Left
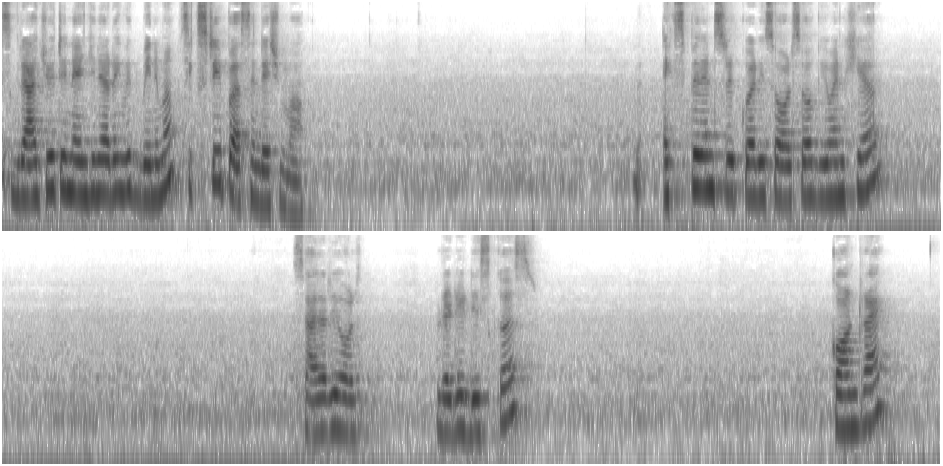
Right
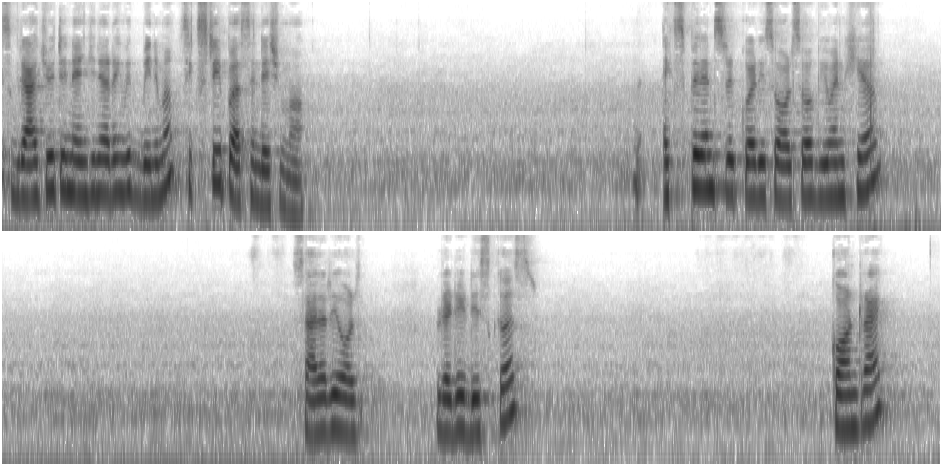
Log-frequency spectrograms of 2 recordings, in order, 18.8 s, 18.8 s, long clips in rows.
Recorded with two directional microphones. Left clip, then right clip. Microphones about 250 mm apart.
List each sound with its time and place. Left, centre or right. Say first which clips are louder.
0.0 s a woman's voice: right 5 dB; centre
6.6 s a woman's voice: right 6 dB; centre
12.4 s a woman's voice: right 7 dB; right
17.6 s a woman's voice: right 6 dB; centre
